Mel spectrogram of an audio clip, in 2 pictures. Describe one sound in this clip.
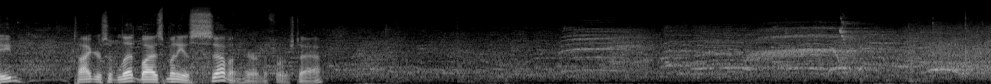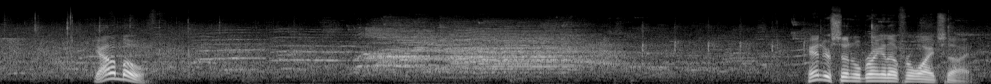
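A crowd in a large echoing gym murmurs and cheers.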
